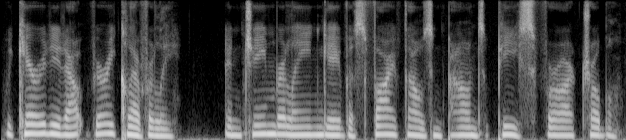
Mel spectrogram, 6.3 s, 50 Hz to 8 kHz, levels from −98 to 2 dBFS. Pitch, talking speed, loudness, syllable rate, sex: 165 Hz, 165 wpm, -20 LUFS, 4.9 syllables/s, male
